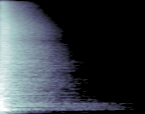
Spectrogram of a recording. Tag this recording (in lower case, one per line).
percussion
music
snare drum
drum
musical instrument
